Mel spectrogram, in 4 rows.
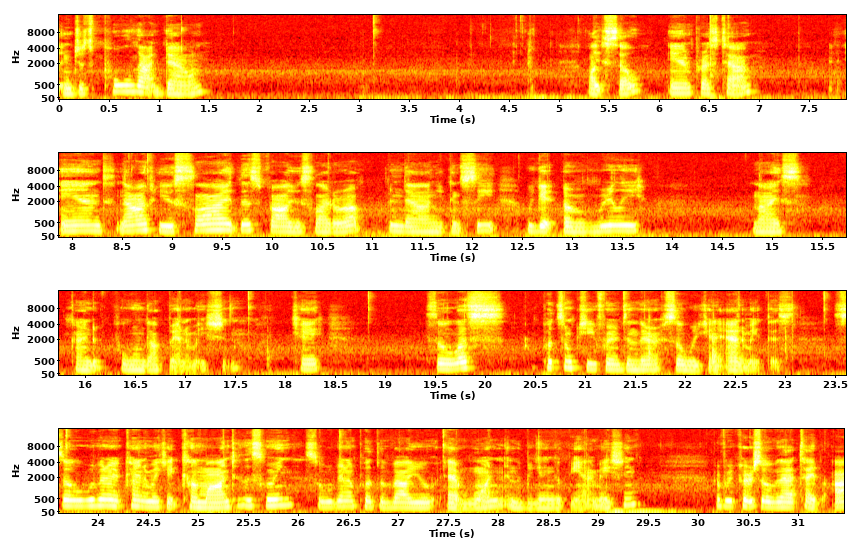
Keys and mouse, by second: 6.5 Tab, 8.6-10.6 drag, 18.7-20.7 drag, 23.3 click, 25.2-26.2 middle drag, 26.2-28.3 drag, 31.0 i.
